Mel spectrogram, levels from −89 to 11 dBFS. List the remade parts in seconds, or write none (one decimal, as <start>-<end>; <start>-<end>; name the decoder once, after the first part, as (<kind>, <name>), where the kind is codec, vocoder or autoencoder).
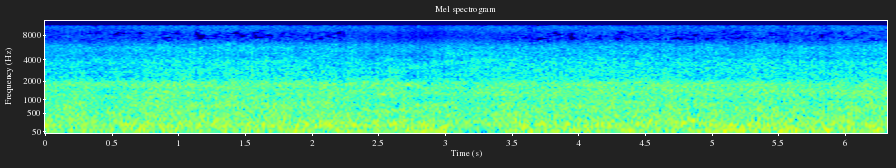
2.3-3.4 (codec, SNAC)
